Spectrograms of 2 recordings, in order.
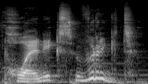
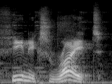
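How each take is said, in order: First: The name is said with a Finnish accent. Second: The name is said with a normal English accent.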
